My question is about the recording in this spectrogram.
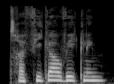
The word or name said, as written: trafikafvikling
